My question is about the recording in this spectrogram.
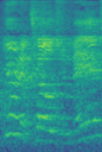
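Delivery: usual speaking voice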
